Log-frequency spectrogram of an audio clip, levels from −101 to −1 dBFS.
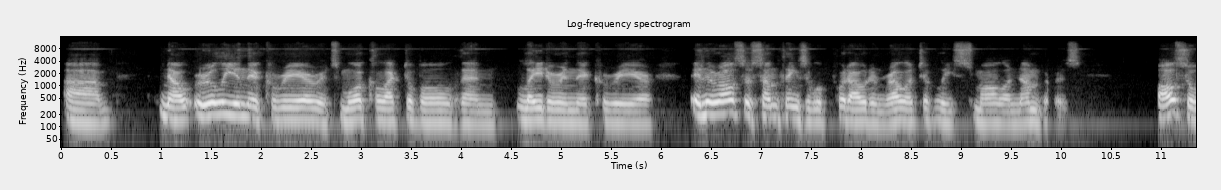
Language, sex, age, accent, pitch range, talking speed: English, male, 50-69, American, 125-150 Hz, 155 wpm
